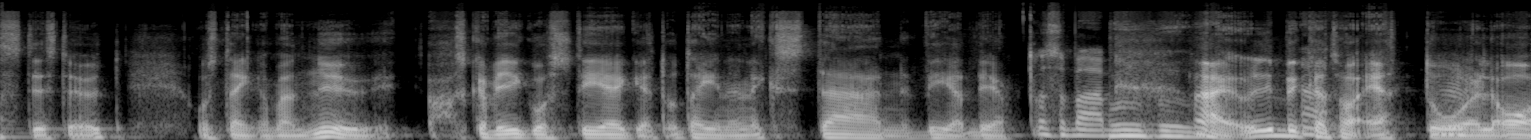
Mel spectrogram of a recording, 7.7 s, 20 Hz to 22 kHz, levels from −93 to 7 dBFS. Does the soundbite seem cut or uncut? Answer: cut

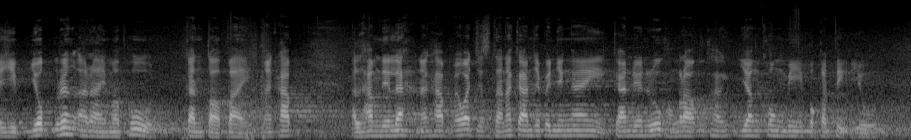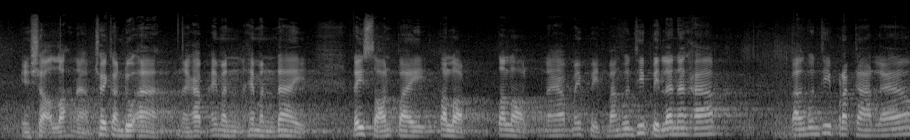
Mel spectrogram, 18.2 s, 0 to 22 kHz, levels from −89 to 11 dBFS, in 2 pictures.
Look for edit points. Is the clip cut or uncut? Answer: uncut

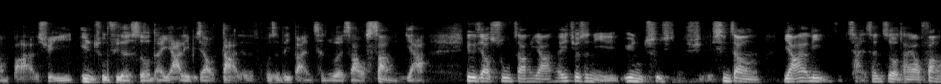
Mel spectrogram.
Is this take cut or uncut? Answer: uncut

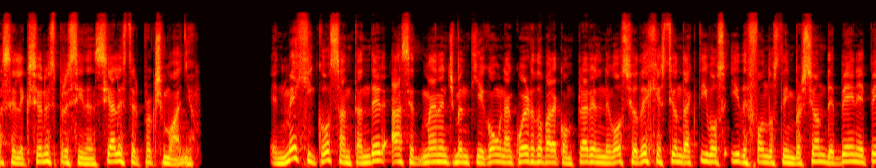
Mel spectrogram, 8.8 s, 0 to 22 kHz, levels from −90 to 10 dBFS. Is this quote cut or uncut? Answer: cut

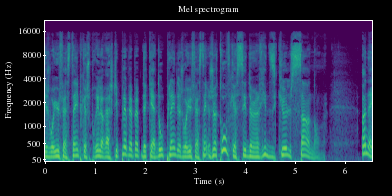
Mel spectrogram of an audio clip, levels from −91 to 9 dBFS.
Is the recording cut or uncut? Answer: cut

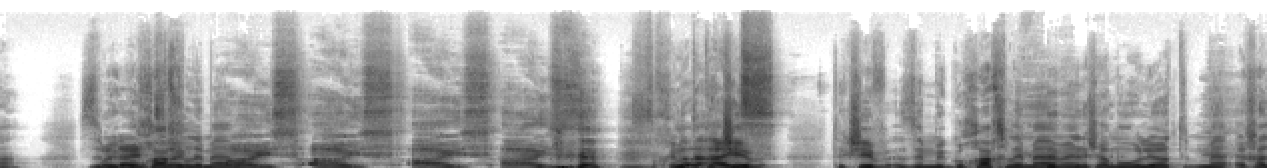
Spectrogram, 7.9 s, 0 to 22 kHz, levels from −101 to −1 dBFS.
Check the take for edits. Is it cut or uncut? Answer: uncut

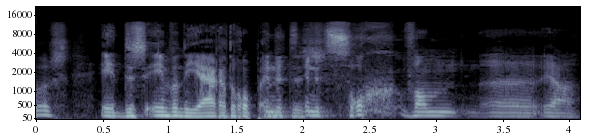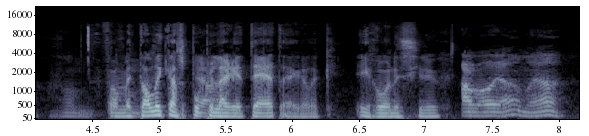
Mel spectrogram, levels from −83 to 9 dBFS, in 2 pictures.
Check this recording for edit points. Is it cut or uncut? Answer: uncut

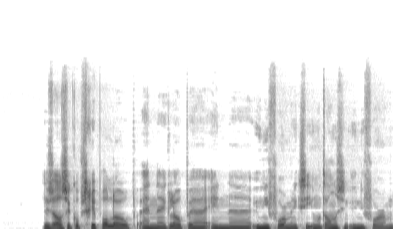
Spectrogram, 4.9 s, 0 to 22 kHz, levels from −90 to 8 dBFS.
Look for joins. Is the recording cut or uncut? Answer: uncut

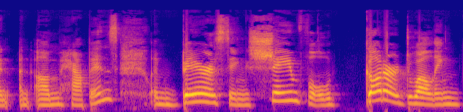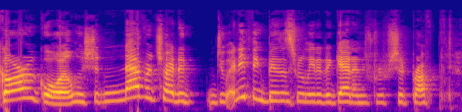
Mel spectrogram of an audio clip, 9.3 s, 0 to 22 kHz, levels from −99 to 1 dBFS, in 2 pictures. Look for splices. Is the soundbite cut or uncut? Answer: cut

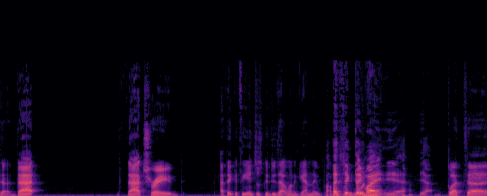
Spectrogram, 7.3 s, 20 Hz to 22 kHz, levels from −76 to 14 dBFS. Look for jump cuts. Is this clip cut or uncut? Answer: uncut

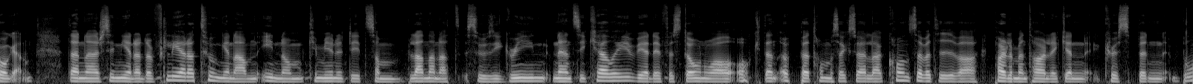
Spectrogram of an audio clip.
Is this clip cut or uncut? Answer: cut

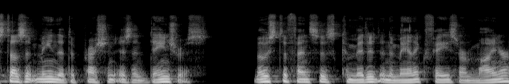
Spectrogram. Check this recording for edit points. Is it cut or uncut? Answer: uncut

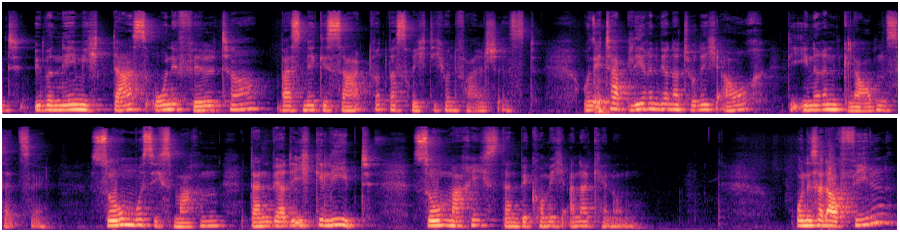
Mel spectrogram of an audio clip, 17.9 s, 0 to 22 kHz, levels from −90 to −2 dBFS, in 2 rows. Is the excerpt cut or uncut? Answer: cut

